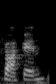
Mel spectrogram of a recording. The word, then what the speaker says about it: Bakken: Like mine for in this book, and I don't know why I fixated, is I think Bakken, is that how you say it? Bakken? – Bakken.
